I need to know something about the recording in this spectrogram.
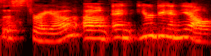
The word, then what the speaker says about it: Astrea: you all right Hi asria how are you good actually my name is pronounced estrea um and you're Danielle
